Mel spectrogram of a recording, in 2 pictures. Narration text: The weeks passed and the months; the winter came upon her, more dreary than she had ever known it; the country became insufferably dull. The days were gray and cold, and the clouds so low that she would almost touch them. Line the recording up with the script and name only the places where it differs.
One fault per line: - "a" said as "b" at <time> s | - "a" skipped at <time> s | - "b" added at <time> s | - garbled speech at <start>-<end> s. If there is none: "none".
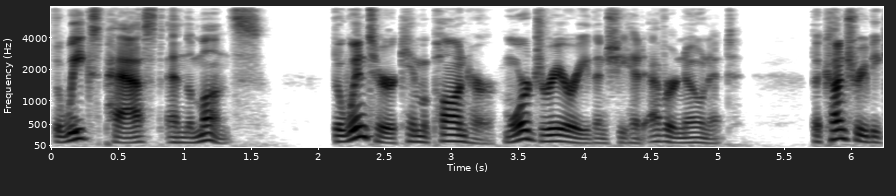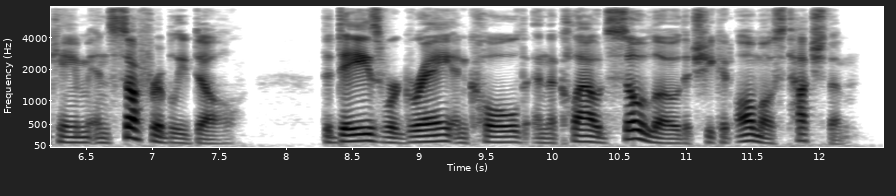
- "would" said as "could" at 11.2 s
